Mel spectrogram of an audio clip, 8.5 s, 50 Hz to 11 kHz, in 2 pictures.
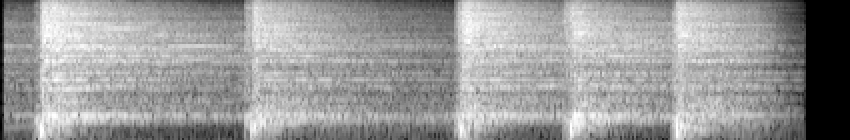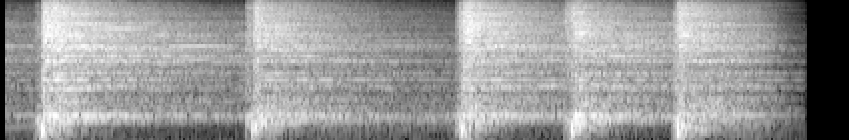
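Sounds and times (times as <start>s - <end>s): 
cymbals: 0.0s - 8.3s.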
